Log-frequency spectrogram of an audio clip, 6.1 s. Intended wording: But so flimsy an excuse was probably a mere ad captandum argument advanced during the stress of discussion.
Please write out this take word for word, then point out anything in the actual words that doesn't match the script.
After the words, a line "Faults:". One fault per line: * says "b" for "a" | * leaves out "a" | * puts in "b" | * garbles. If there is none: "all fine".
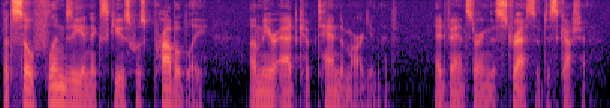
But so flimsy an excuse was probably a mere ad captandum argument advanced during the stress of discussion.
Faults:
all fine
